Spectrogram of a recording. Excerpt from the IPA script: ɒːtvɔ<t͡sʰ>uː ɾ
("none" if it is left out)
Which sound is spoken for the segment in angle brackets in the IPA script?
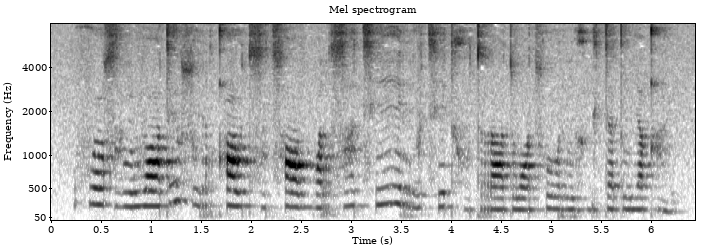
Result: t͡sʰ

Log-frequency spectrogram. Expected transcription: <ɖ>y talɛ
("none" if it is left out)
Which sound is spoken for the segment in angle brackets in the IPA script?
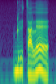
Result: ɖ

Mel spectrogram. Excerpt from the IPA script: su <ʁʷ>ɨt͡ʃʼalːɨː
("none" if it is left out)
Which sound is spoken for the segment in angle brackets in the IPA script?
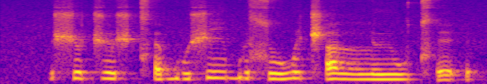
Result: w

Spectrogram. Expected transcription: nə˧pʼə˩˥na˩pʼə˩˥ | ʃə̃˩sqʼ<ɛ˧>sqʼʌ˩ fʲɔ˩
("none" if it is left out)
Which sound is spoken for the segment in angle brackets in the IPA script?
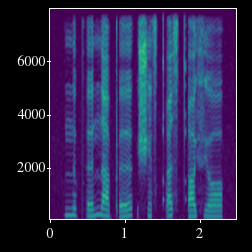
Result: ɛ˧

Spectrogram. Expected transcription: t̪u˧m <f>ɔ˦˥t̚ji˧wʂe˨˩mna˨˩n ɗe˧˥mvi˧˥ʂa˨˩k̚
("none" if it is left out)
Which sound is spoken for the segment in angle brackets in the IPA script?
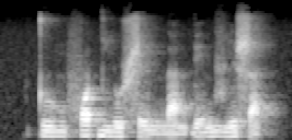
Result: f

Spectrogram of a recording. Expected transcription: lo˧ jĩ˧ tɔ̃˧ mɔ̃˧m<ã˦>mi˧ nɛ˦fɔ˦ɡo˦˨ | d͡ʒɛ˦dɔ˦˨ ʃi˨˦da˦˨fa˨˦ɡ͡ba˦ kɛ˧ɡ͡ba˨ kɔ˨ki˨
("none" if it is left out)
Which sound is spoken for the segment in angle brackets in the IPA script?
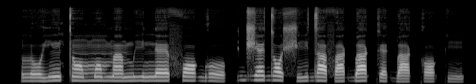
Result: ã˧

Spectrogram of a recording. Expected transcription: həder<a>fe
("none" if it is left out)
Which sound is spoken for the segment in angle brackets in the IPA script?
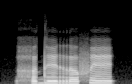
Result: ə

